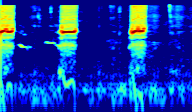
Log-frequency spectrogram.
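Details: Grey francolin, known locally as dakhni teetar: three short, loud, high-pitched whistled bursts with a harsh edge, each about a tenth of a second, spaced roughly two-thirds of a second apart, with silence between.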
